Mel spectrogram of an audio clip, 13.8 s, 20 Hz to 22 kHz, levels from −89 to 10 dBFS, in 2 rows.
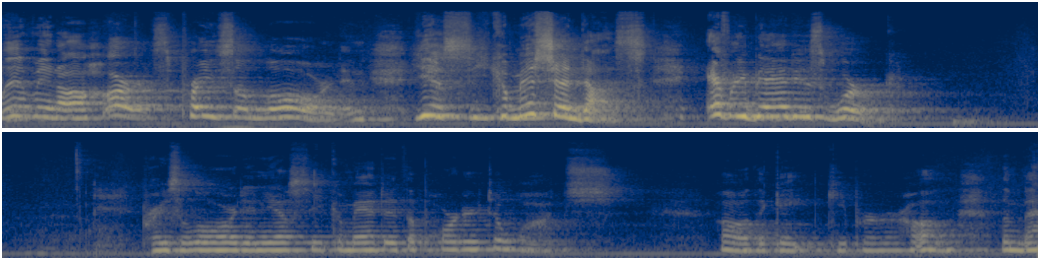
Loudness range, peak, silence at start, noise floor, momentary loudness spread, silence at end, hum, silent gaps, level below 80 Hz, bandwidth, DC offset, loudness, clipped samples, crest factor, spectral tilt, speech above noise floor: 14 LU; -8 dBFS; 0 s; -55 dBFS; 19 LU; 0 s; none; none; -60 dBFS; 17 kHz; under 0.1%; -28 LUFS; under 0.1%; 22 dB; -4.5 dB/octave; 27 dB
